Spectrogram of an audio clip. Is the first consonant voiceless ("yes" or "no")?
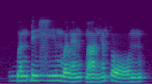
no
